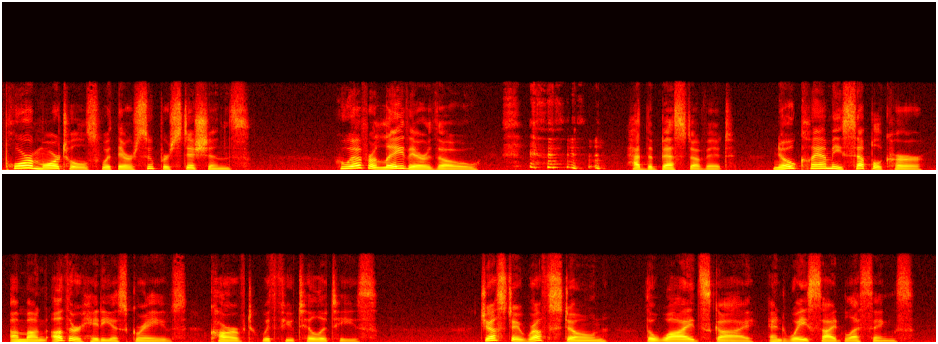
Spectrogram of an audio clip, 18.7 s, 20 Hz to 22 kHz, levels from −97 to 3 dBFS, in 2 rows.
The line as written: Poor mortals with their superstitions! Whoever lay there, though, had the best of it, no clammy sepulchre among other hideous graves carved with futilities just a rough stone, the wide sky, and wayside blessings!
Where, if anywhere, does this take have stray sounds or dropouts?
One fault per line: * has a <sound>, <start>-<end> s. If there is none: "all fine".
* has a laugh, 5.0-6.1 s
